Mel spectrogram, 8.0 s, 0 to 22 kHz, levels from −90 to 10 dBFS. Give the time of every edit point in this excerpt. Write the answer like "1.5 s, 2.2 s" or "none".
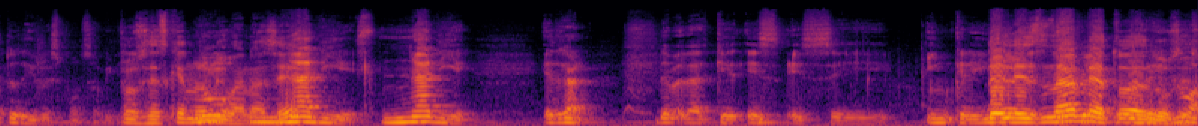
none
